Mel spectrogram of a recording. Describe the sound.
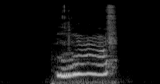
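An ocelot meows once, a clear, fairly loud cat-like call lasting well under a second and heard alone.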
